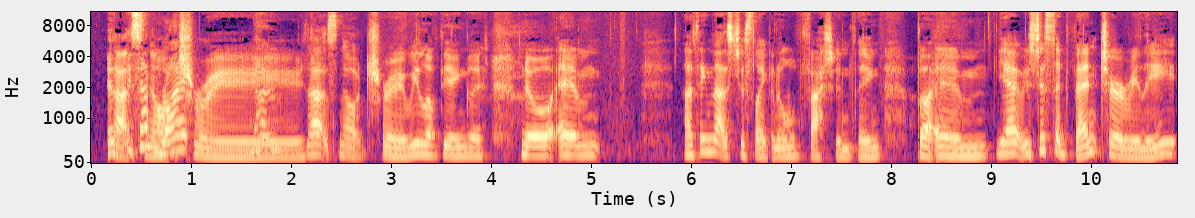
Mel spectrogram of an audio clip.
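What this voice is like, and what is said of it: Scottish accent. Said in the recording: “I love your accent ... I'm from a wee town in the middle of nowhere, really, in Scotland ... everybody loves the Scottish accent”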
